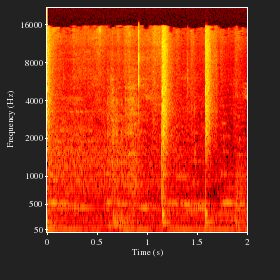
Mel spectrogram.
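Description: Faint background music with a held note and a few short clicks.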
